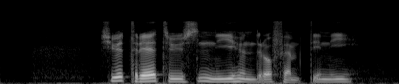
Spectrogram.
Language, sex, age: Norwegian, male, 24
